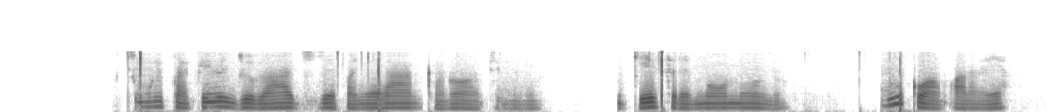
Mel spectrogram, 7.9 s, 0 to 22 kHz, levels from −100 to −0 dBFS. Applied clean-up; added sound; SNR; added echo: neural separator model SepFormer WHAMR!.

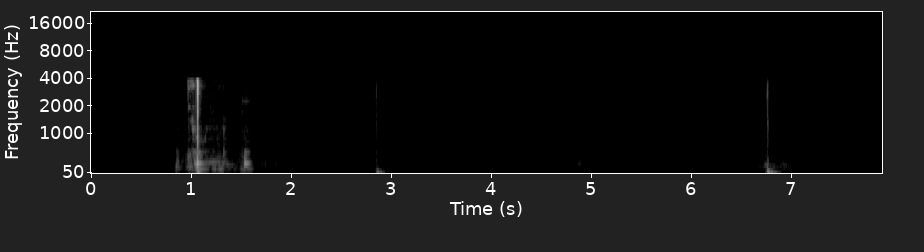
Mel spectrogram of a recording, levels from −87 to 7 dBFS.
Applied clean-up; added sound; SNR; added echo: neural mask model DeepFilterNet 3.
